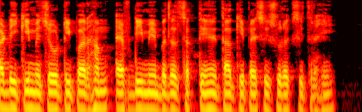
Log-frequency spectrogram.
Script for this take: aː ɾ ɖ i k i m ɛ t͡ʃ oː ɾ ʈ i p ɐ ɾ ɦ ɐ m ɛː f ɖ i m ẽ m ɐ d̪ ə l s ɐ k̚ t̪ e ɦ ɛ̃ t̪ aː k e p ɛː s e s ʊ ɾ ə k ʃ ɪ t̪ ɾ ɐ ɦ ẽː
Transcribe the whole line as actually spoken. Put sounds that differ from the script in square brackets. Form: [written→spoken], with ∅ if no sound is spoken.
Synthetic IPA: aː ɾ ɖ i k i m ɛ t͡ʃ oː ɾ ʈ i p ɐ ɾ ɦ ɐ m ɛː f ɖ i m ẽ [m→b] ɐ d̪ ə l s ɐ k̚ t̪ e ɦ ɛ̃ t̪ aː k e p ɛː s e s ʊ ɾ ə k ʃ ɪ t̪ ɾ ɐ ɦ ẽː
